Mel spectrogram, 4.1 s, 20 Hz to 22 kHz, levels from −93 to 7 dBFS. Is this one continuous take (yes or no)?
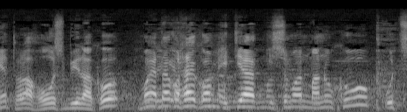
no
